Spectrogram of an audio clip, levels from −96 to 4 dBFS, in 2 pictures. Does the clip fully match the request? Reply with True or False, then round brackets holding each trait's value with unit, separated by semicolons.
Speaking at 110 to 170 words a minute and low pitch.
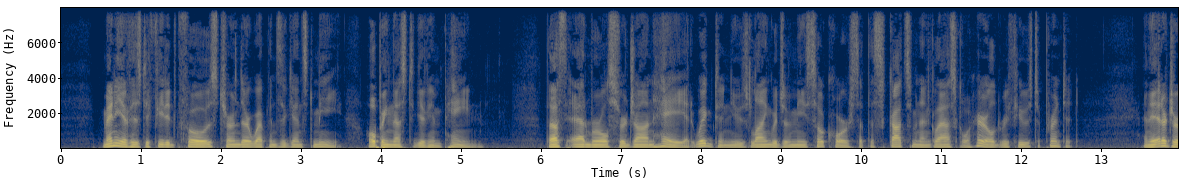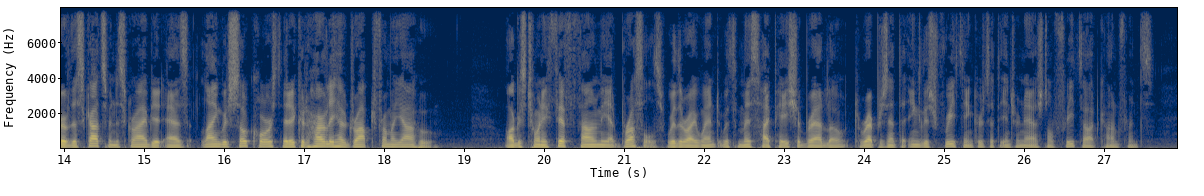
False (180 wpm; 100 Hz)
